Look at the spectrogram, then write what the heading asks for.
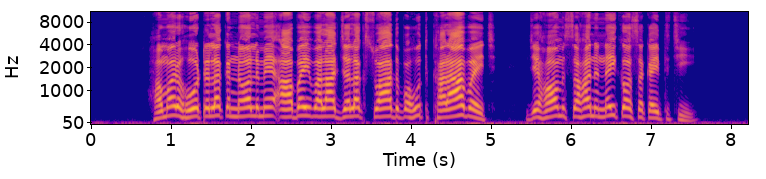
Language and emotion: Maithili, disgusted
